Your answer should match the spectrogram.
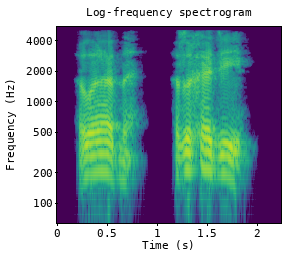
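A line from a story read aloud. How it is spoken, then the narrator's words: Mumbling. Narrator (Russian): бормочет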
